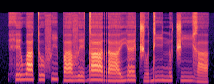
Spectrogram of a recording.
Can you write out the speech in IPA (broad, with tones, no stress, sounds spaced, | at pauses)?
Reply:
h e˨ w a˨ t ʊ˨ f i˦ p a˨ v e˨ d aː˦ r aː˨ j ɛ˦ t͡ʃ ʊ˨ d iː˦ n ʊ˦ t͡ʃ iː˦ ɣ a˨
